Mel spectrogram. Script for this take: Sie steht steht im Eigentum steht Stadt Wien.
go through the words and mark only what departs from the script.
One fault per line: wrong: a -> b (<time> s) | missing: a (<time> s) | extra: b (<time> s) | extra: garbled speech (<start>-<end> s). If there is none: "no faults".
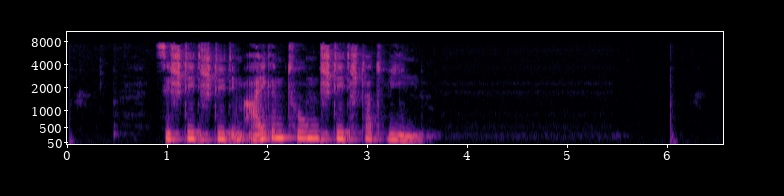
no faults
